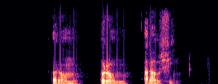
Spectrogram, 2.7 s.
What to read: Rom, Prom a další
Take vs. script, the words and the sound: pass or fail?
pass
